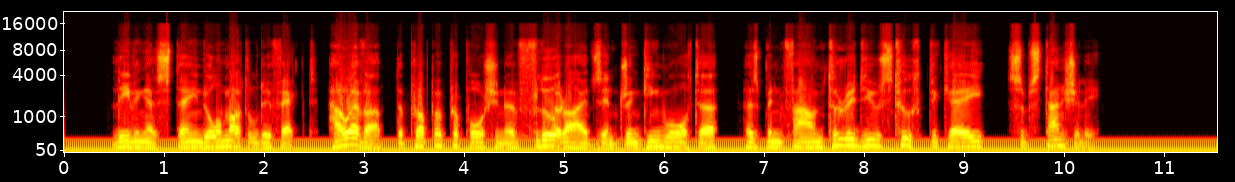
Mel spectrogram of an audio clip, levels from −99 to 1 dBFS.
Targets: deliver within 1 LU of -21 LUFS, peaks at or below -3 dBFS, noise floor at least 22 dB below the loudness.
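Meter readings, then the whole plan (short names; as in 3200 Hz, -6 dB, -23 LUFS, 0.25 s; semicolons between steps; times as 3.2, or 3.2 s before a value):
clipped 0.5%; flat tops at -16.5 dBFS; hum 50 Hz; harmonics up to 250 Hz; hum level -34 dBFS; loudness -28.0 LUFS; peak -16.5 dBFS; loudness target -21.0 LUFS
-> clip repair -16.5 dBFS; notches 50/100/150/200/250 Hz; gain +7 dB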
